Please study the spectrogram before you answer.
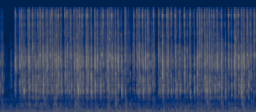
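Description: A full-size mechanical keyboard with plastic keycaps, clicky blue switches and a backlight sits on a desk mat and is typed on continuously with the fingertips of both hands. After a brief quiet start, rapid, sharp clicks and clacks run on without pause, bright and crisp with almost no low end, each keystroke dying away instantly.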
